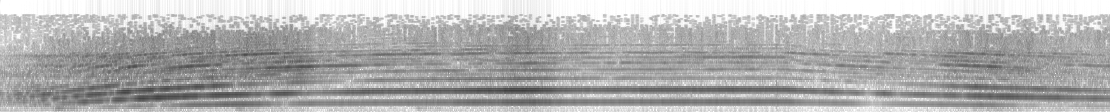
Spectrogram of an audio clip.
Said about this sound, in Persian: ناگهان آلارم وضعیت اضطراری به صدا در میاد.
